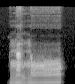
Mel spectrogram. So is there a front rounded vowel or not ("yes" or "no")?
no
